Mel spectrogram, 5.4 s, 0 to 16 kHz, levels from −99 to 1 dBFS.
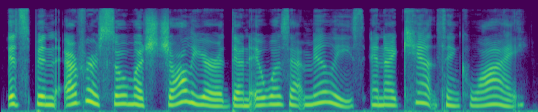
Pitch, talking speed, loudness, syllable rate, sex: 255 Hz, 180 wpm, -19 LUFS, 3.9 syllables/s, female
